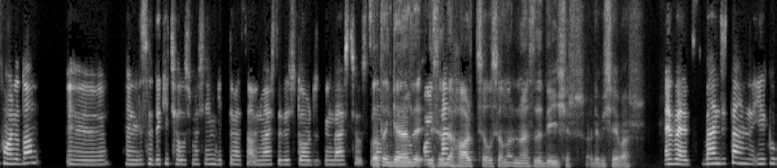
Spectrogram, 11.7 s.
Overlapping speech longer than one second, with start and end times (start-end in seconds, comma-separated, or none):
5.5-6.8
